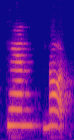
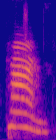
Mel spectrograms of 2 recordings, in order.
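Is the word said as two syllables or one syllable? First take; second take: two syllables; one syllable. First: The full form is said with two syllables. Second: The short form is said as one syllable. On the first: "Giờ từ này chúng ta sẽ đọc là cannot" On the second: "viết tắt của nó thì chúng ta sẽ đọc là can't"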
